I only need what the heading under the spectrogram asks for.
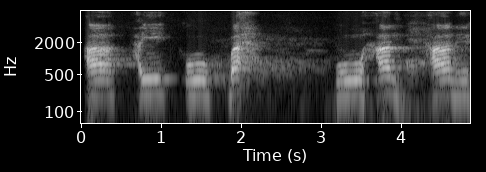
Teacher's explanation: suaranya bersih tidak ada getaran dan tidak ada suara yang akan menyerupai huruf k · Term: huruf Kha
